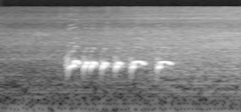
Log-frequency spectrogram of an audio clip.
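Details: Local zebra dove, a female calling a male, played as a lure to get other birds calling: one quick phrase of about six short rolling coos on a nearly even pitch, lasting under a second.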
